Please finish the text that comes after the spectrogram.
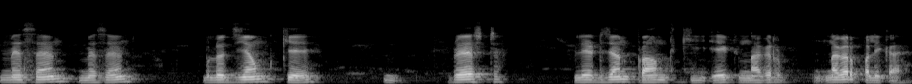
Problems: none marked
